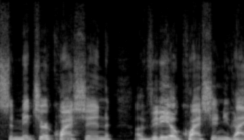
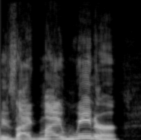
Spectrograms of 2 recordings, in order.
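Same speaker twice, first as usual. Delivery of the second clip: ordinary talk, nothing marked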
